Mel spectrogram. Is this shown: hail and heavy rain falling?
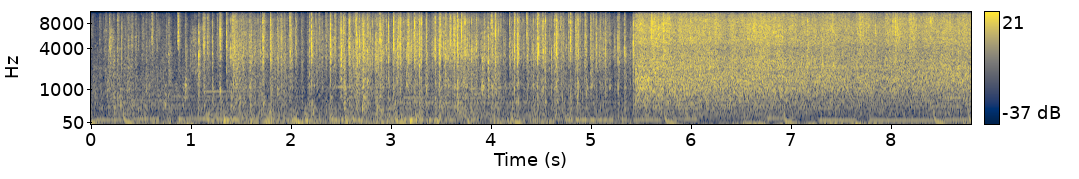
yes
